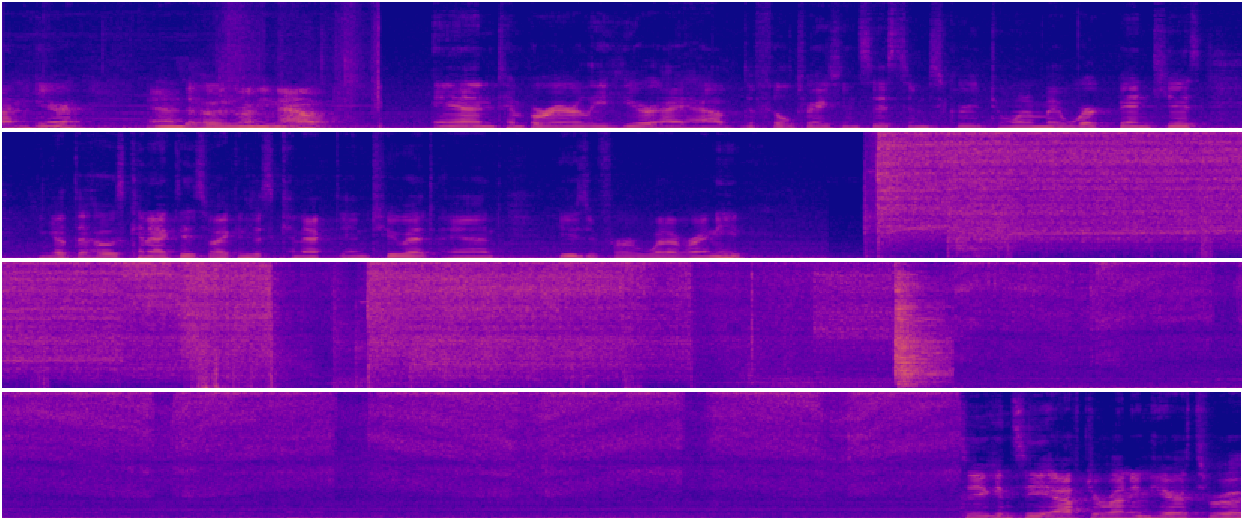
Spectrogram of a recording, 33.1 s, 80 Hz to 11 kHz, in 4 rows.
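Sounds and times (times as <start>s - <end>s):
plasma cutter torch hissing: 14.0s - 31.2s.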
